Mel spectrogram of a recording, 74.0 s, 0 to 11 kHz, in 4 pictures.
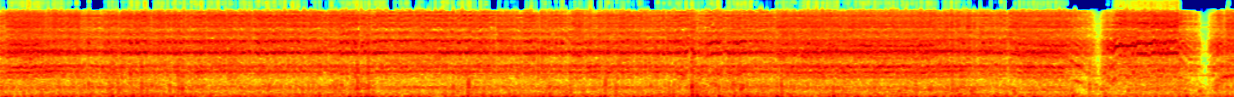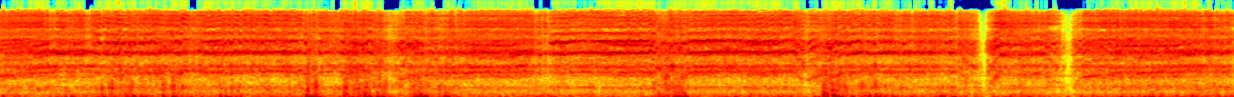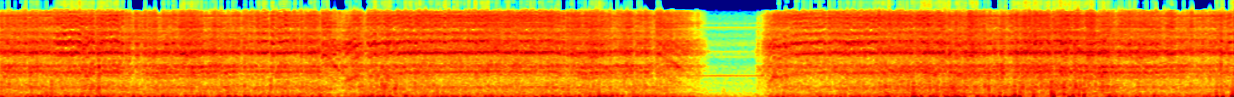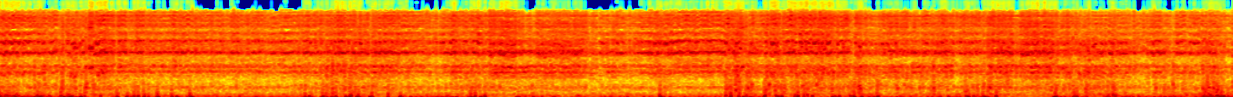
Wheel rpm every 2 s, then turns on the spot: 220, 230, 230, 230, 230, 230, 210, 210, 130, 160, 220, 230, 180, 220, 220, 220, 180, 150, 220, 220, 220, 200, 230, 120, 120, 220, 220, 220, 220, 230, 230, 230, 220, 230, 220, 230, 230.
32-34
